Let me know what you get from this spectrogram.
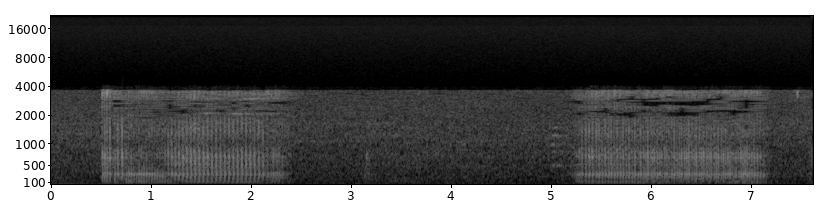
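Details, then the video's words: Sleeping dog Saddam, nine months old, gives two long, harsh, rattling snores about two seconds each, separated by roughly three seconds of quiet breathing in a small room. "Saddam roncando"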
